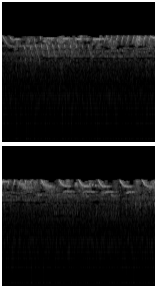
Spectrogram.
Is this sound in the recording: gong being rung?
no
